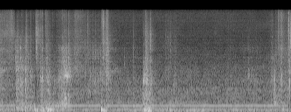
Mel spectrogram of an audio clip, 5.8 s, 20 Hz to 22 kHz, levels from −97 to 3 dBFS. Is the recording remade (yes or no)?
yes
